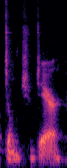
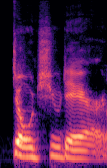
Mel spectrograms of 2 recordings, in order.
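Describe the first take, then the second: First: Low-key, hushed retold threat; quiet warning. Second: Retold threat at full voice; firm warning. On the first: Staring down a rival over the leashes, quiet warning. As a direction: warn him softly, under control. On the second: Staring down the rival with the golden brick, firm warning. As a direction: warn him off firmly and openly. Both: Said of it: "I literally stared him down".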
